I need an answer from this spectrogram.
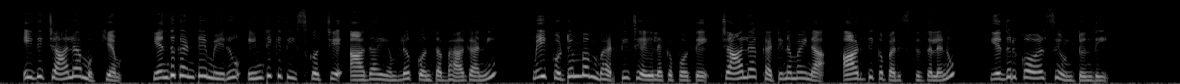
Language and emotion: Telugu, neutral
